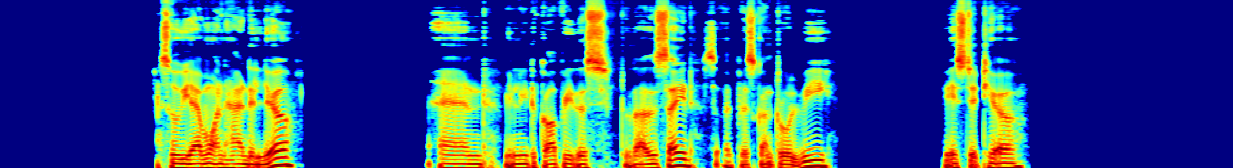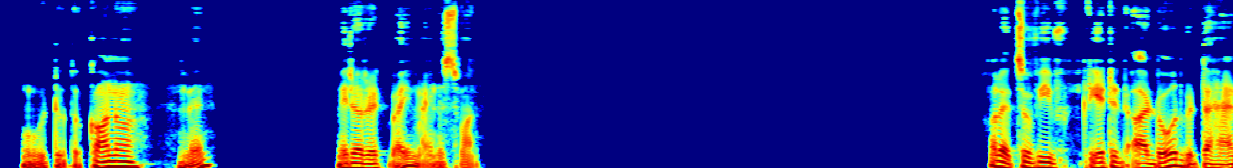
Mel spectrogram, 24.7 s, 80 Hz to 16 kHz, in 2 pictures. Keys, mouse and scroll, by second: 1.1-2.0 scroll down 12, 2.0 ctrl+c, 2.5 Escape, 2.9 middle click, 3.3-3.9 scroll down 9, 4.1 middle click, 5.2-5.6 scroll up 6, 5.7 scroll down 5, 5.9-6.4 scroll up 5, 7.1 scroll down 5, 7.5 ctrl+v, 7.6-10.4 ctrl+scroll up 7, 10.4 middle click, 13.3 shift+click, 13.6 middle click, 13.9 s, 14.1 middle click, 14.6-16.4 scroll up 4, 16.1-17.4 typing, 18.8 shift+click, 18.9 middle click, 20.6 shift+click, 20.8 space, 21.0-22.1 scroll down 24, 21.5 Escape, 22.1 middle click, 22.6 shift+scroll down 1, 22.9 shift+middle click, 23.8-24.2 scroll up 8.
